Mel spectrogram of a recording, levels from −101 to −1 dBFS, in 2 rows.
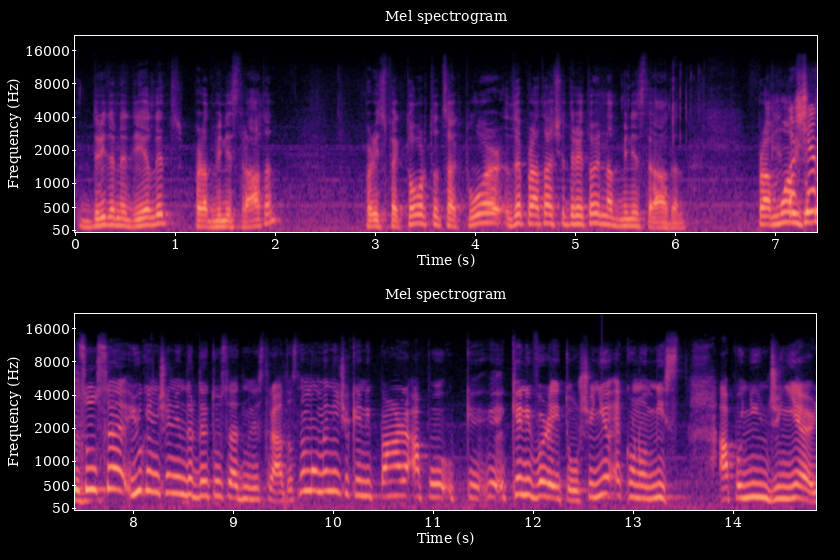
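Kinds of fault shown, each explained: Electrical switching spike: at 12.68 s, a single sharp snap, fairly quiet at roughly -30 dBFS, sits on top of the sound. It is likely an arc from a nearby switch, motor or static discharge, picked up by the audio line as one very brief burst.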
